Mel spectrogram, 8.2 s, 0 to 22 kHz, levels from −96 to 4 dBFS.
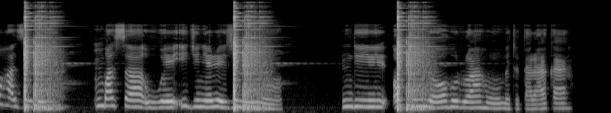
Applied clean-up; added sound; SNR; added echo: none; Cutlery, silverware; -4 dB; none.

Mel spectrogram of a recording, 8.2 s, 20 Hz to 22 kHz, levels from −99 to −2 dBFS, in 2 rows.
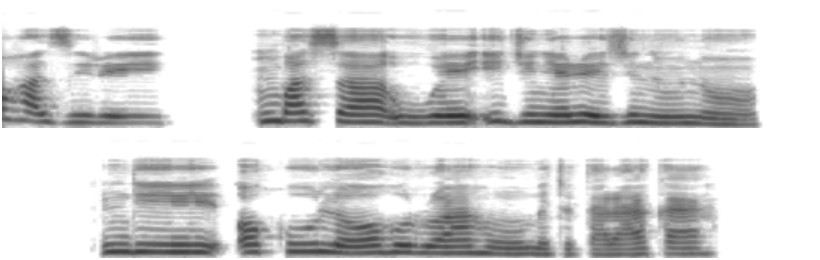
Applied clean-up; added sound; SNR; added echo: none; none; none; none.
